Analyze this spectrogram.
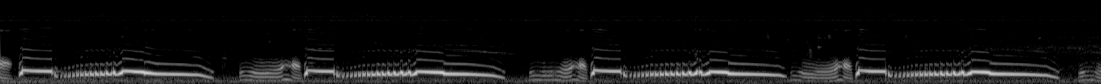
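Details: Energetic cooing of a white black-collared ringneck dove, encouraging rivals to respond: four cycles of quick rising stutters, a short hoot and a long, quavering, descending coo, about every two and a half seconds.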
